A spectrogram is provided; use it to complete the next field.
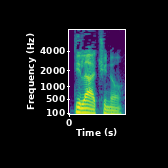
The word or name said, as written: tilacino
